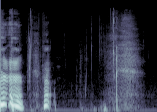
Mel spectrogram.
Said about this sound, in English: I've got a throat bubble. I've got a throat bubble. I try swallowing. Hang on.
